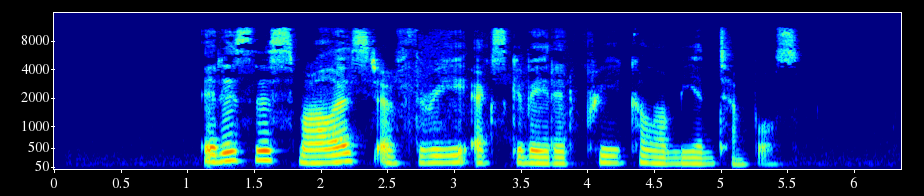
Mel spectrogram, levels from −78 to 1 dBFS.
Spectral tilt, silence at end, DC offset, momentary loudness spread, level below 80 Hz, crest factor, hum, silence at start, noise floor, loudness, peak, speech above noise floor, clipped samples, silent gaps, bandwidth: -4.5 dB/octave; 0.8 s; under 0.1%; 13 LU; -72 dBFS; 20 dB; none; 1.15 s; -70 dBFS; -27 LUFS; -8 dBFS; 43 dB; under 0.1%; none; 11.5 kHz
